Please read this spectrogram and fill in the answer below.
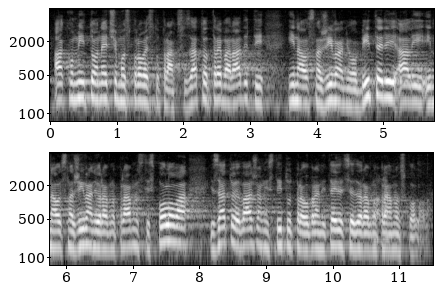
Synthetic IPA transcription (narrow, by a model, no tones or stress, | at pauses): ako̞miːt̪o̞ːne̞ːt͡ɕe̞mo̞spɾo̞ʋe̞st̪upɾaksuzat̪o̞t̪ɾe̞baɾaːd̪it̪i | inao̞snaʒiːʋaɲuo̞biːt̪e̞ʎiʔaliːnaosnaʒiːʋaɲuɾaʋno̞pɾaːʋno̞st̪ispo̞lo̞ʋaizat̪o̞jeʋaːʒaninst̪it̪uːt̪̚pɾaʋo̞bɾanit̪e̞ʎit̪se̞zaɾaʋnopɾaːʋnost̪po̞lo̰ʋa̰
